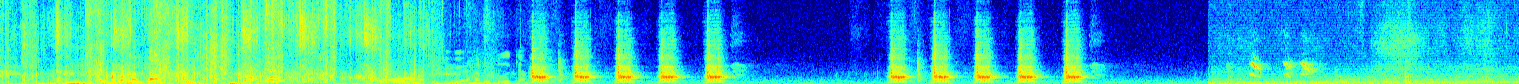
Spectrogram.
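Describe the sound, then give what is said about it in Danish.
Large birds at a site in the countryside give two loud bursts of harsh, rasping calls, about five evenly spaced caws in each. Background noise and people talking come before and after the calls. “Det er jo nogle store fugle.”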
